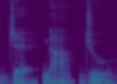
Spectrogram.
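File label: "jenaju", concatenated syllables; Affixing experiment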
